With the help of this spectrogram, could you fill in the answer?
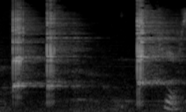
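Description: Beer glasses clink together three times in a toast, two quick ringing taps followed by a pause and a third bright clink, each chime fading out; a faint voice murmurs briefly at the end.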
